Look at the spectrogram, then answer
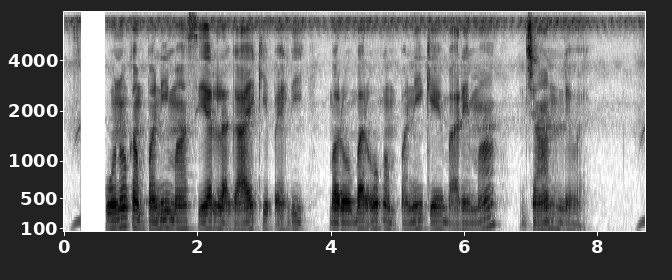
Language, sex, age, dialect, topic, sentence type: Chhattisgarhi, male, 25-30, Central, banking, statement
